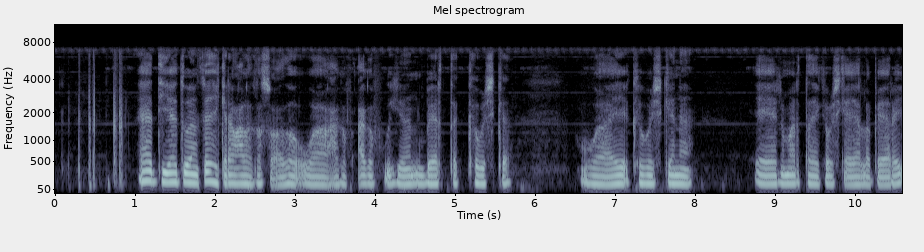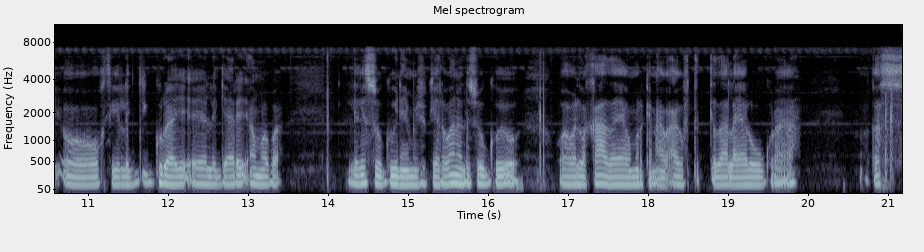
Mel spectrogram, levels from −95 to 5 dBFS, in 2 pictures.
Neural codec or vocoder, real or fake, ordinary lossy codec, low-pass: none; real; none; 7.2 kHz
